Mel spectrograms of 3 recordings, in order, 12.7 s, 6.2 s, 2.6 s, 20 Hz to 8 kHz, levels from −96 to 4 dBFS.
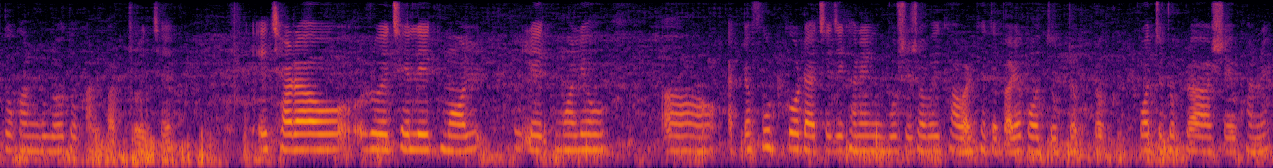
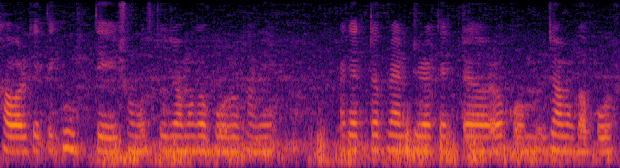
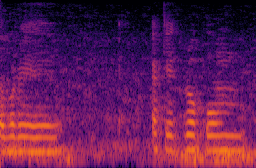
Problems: constant background noise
